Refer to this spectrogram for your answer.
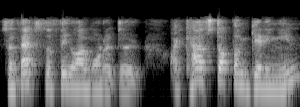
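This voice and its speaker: A man talks with an Australian accent at a fairly high pitch. His intonation is lively and his voice is somewhat breathy. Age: 60s. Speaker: cybersecurity consultant. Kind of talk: podcast interview.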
